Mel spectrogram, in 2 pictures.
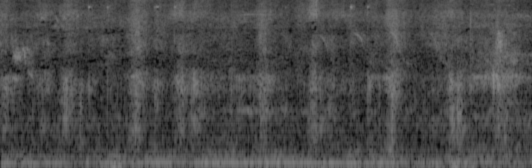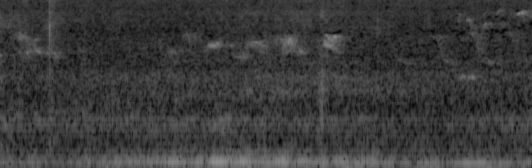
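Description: Near silence: a faint outdoor background with a low hum and scattered faint ticks, and a few faint high chirps near the end.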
